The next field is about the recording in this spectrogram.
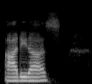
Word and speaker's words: Adidas: No, it's Hoka, H-O-K-A. It's like an athletic wear brand, kind of like Nike, Adidas, or how it should be pronounced, Adidas.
